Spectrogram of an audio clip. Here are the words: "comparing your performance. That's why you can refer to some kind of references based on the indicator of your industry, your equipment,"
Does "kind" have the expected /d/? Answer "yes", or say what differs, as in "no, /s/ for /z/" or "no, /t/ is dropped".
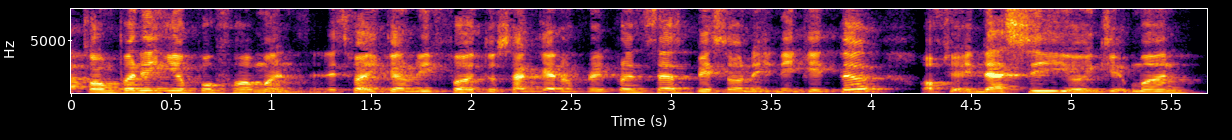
no, /d/ is dropped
